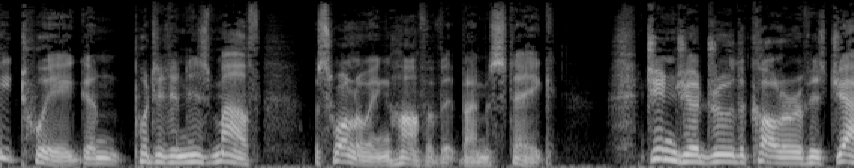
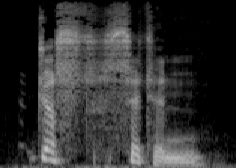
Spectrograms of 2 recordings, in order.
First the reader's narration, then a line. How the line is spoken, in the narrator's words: said William coldly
